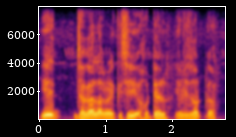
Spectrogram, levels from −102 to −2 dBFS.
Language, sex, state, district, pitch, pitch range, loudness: Hindi, male, Arunachal Pradesh, Longding, 145 Hz, 125-150 Hz, -16 LUFS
